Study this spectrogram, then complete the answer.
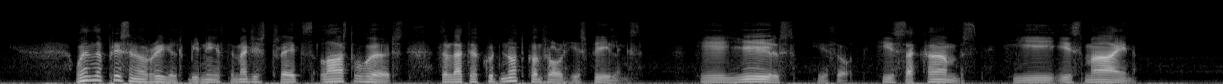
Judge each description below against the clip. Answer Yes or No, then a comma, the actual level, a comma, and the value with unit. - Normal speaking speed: No, slow, 125 wpm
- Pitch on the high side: No, low, 110 Hz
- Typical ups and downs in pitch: Yes, average, 3.3 semitones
